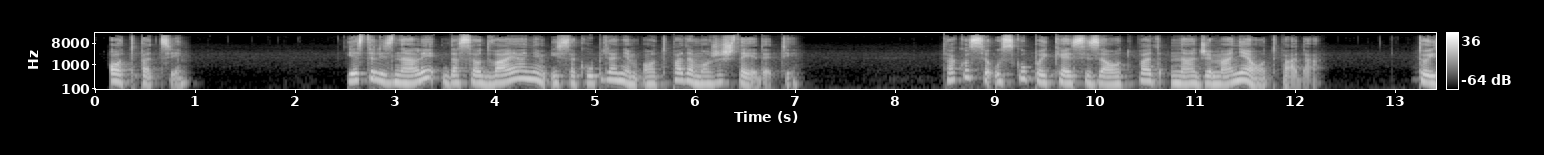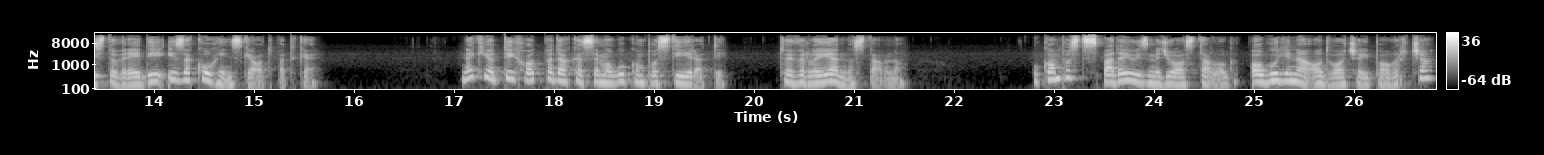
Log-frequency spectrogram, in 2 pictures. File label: serb; abfall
